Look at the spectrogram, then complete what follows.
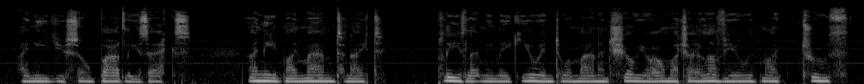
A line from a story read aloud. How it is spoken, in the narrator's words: she pleaded softly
